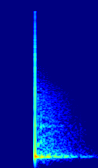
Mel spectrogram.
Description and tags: Bop Button
bop, button, interface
